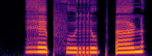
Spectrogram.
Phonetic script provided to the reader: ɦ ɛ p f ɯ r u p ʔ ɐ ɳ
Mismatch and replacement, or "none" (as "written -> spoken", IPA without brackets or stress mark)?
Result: ɯ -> u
